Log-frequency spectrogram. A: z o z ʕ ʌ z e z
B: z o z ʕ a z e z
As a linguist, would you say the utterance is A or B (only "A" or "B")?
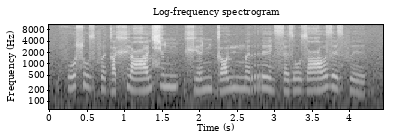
A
